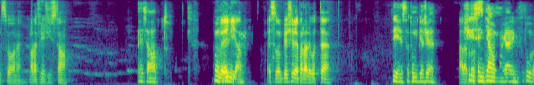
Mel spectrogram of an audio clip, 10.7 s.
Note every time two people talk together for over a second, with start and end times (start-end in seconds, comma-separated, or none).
none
